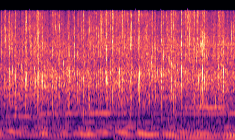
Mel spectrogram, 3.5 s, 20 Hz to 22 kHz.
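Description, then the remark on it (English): An audience at a worship service claps hands steadily for about 30 seconds to worship the Lord, over sustained music, the dense, rhythmic claps blending into a continuous bright wash with no talking. “You're activating your spirit as you clap your hands.”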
